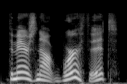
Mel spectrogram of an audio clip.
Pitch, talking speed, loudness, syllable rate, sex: 215 Hz, 235 wpm, -17 LUFS, 5.9 syllables/s, female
